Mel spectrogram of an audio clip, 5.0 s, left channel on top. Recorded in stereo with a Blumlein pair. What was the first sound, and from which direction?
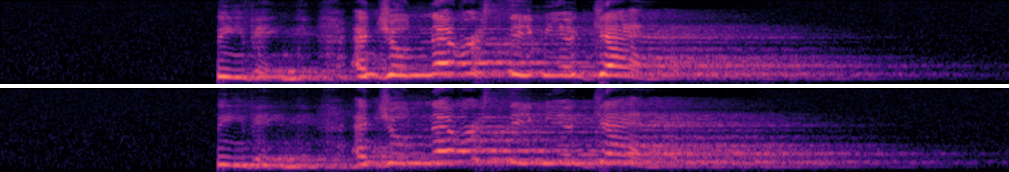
A shout, 15° left.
